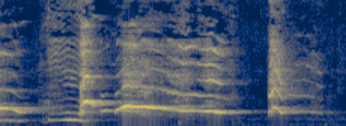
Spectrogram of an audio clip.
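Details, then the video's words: A pet dog 'singing' in a small room gives a short howled phrase: a low note, then a jump to a higher held tone that slowly falls. A brief yip closes it. "Dog can sing!!!!"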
